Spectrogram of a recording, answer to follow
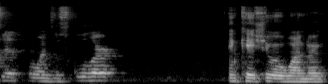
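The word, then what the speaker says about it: Proenza Schouler: That's how, and that is the way that you pronounce it, Proenza Shouler, in case you were wondering.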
